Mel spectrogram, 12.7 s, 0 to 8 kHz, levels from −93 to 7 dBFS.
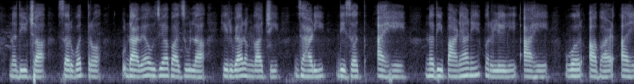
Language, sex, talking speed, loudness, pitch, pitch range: Marathi, female, 80 wpm, -21 LUFS, 185 Hz, 175-195 Hz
